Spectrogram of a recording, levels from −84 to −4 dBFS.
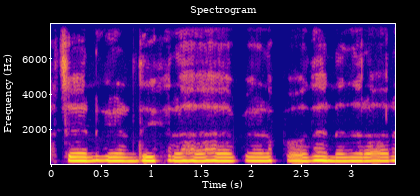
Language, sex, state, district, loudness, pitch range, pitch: Hindi, female, Jharkhand, Garhwa, -13 LUFS, 205-215 Hz, 210 Hz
